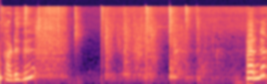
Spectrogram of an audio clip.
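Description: Peanuts and dal faintly sizzling in hot sesame oil in a steel kadai, with a wooden spatula stirring through them.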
